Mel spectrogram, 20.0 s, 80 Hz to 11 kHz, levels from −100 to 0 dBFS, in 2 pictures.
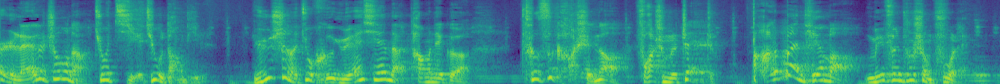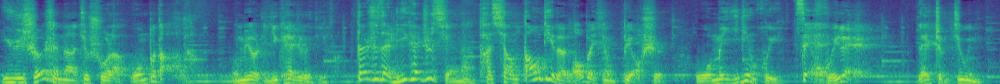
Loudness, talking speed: -16 LUFS, 290 characters per minute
